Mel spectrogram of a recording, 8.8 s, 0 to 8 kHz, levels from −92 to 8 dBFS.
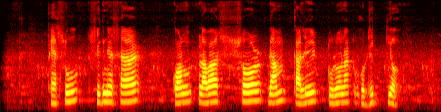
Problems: constant background noise, continuous background conversations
